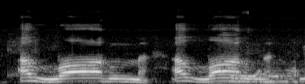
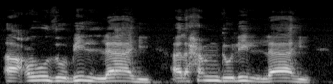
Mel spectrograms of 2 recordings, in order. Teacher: جیسے اللہم، تو لفظ اللہ پر کھڑا زبر، اس سے پہلے ہے اس سے پہلے الف پر ہے زبر، تو یہ جو لام ہے اس کو مفخم پڑھیں گے، منہ بھر کے پڑھیں گے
